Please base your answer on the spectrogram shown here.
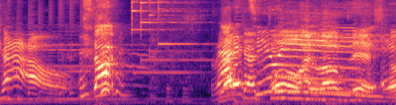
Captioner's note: bell chiming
